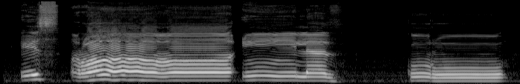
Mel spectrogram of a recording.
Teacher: واو مد ہے، را کو 1 الف کی مقدار کھینچ کر پڑھیں گے اور را کو پر پڑھیں گے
